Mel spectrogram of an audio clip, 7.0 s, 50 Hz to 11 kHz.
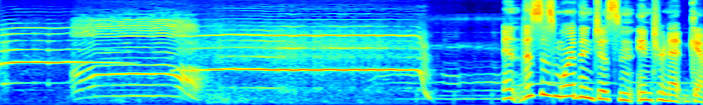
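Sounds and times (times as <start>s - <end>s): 
person screaming: 0.0s - 5.0s
speech: 5.1s - 7.0s.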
